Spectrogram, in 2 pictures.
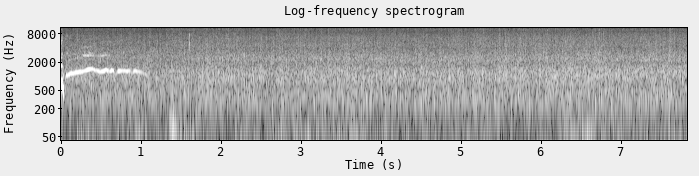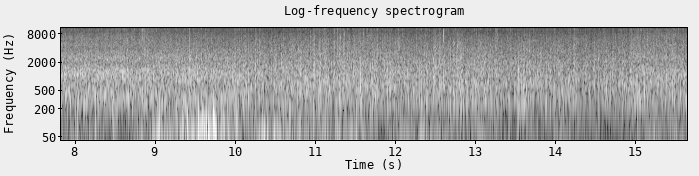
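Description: Downpour of rain falling steadily on a nylon tarp overhead, with runoff pouring off the tarp's edge. A short, high whine sounds in the first second.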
